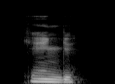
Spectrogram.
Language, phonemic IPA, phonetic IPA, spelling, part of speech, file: Uzbek, /keŋ(ɡ)/, [kʰeŋ̟(ɡ̟̊)], keng, adjective, Uz-keng.ogg
- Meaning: 1. broad, wide 2. vast, spacious 3. extensive, widespread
